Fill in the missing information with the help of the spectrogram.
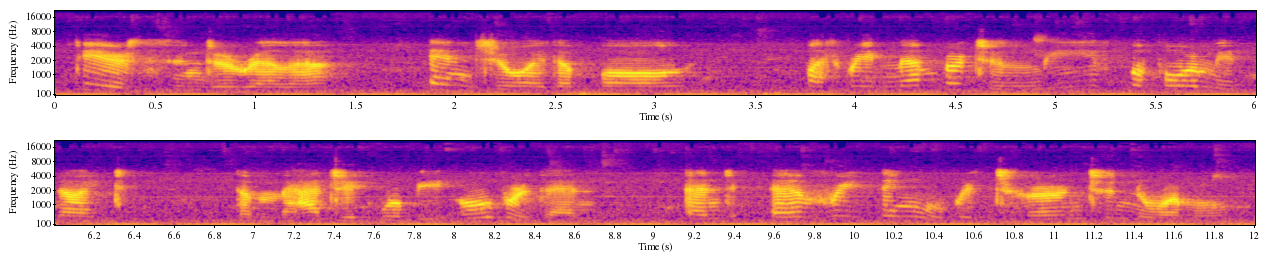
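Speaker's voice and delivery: lightly voiced fairy godmother, a little hushed; a gentle hint of a kindly fairy godmother giving a warning. Fairy godmother warns Cinderella before the ball, lightly voiced and hushed.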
